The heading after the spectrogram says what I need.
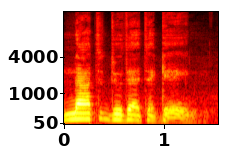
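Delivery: mock darker, menacing voice. Retelling a movie line as it turns darker: imitating a darker tone. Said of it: "he goes darker".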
